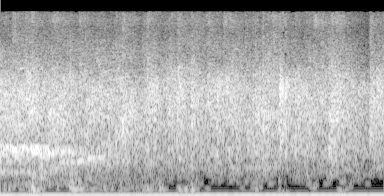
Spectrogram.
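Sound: audience clapping hands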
